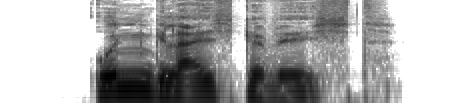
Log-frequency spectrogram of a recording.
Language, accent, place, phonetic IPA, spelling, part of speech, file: German, Germany, Berlin, [ˈʊnɡlaɪ̯çɡəvɪçt], Ungleichgewicht, noun, De-Ungleichgewicht.ogg
- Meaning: 1. imbalance 2. disequilibrium 3. mismatch 4. disparity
